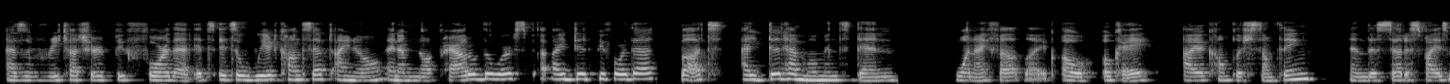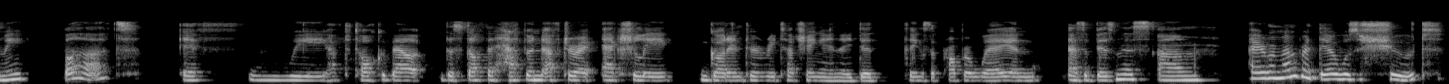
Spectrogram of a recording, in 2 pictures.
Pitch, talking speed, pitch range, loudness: 195 Hz, 160 wpm, 185-235 Hz, -22 LUFS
